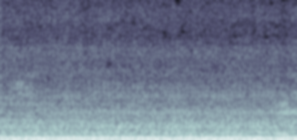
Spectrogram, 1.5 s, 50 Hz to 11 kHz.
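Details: 2003 Lincoln Navigator: loud steady hum from air intake over engine idling fast, idle going up and down; bad idle air control valve, replacement stopped the hum.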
